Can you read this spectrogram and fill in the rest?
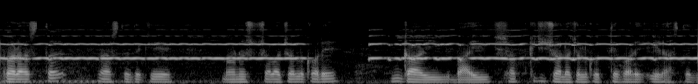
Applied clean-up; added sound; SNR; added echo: none; Wind instrument, woodwind instrument; -4 dB; none.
